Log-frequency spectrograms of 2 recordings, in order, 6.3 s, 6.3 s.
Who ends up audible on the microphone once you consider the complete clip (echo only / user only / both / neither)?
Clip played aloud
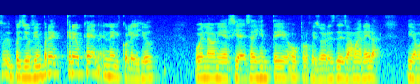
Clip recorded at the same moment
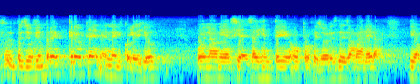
echo only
